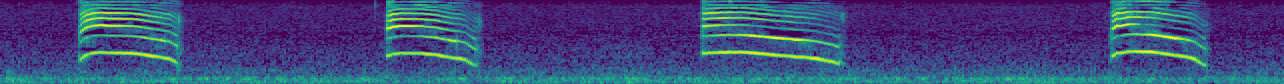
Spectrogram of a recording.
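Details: Black cat meowing: four clear, drawn-out meows, each sliding upward then falling, spaced about two seconds apart, with a quiet low hum between them.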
